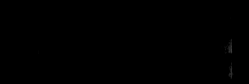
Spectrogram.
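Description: Near silence: a pause in speech with only faint room tone.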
